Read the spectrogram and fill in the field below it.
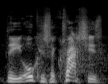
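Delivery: ordinary delivery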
